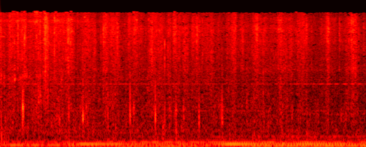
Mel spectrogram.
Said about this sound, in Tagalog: Paminsan din daw po ay may dumadaan at tumatakbong mga kabayo sa labas. Paminsan pa nga po ay parang umiikot-ikot ito sa bahay nila.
